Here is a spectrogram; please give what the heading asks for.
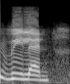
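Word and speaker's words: villain: उसके बाद आई को ई पढ़ें और 2 बार एल होता है या कुछ भी 2 बार डबल होते हैं एक जैसे, तो आपको एक को पढ़ना होता है और एक को साइलेंट रखते हैं। तो एक एल को पढ़ा यानी कि ल और ए आई को फिर से आ पढ़ें और एन को ना पढ़ें यानी कि विलन।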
